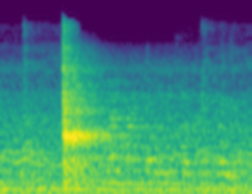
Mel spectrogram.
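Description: A pickleball paddle strikes the hollow plastic ball once, about half a second in, with a sharp pop that rings briefly and echoes off the hall. Voices murmur faintly underneath.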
